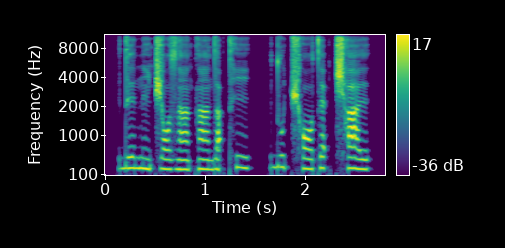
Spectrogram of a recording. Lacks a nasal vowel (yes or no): no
